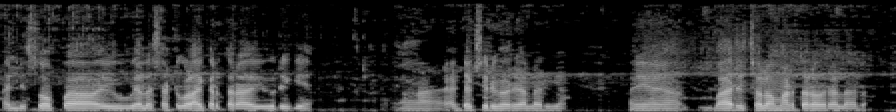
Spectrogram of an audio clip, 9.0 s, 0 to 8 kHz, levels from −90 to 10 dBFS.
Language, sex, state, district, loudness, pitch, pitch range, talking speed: Kannada, male, Karnataka, Raichur, -19 LUFS, 140 Hz, 140-145 Hz, 95 wpm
